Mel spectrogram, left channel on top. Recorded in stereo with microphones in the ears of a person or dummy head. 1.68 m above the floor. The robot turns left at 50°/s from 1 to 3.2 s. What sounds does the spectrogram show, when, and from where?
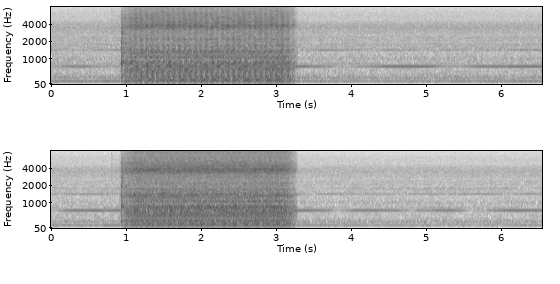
0.8 s a splash: 15° right (ahead or behind), 1.6 m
